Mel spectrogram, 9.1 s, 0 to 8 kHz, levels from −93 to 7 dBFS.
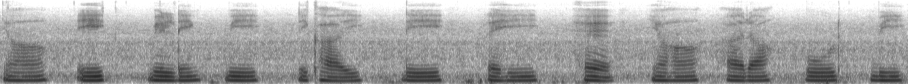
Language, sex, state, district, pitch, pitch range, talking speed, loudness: Hindi, male, Rajasthan, Jaipur, 140 Hz, 135-145 Hz, 85 wpm, -17 LUFS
